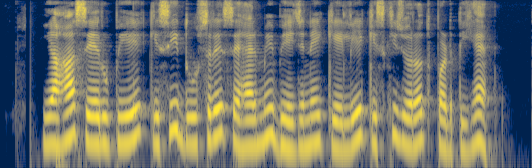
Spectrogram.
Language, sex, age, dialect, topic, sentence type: Hindi, female, 41-45, Hindustani Malvi Khadi Boli, banking, question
